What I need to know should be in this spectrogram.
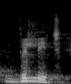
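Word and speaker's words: village: तो ये हो गया मैनेज, और ये वर्ड आप देखें इसे बोला जाता है विलेज, क्योंकि यहाँ AGE एंडिंग है और ये प्रोनाउंस होता है इज।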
